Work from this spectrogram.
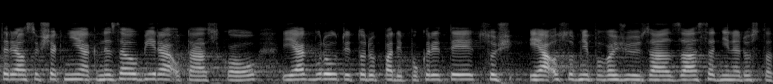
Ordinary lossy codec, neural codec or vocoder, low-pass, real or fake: MP3, 96 kbps; none; 7.2 kHz; real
